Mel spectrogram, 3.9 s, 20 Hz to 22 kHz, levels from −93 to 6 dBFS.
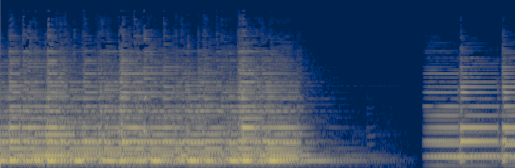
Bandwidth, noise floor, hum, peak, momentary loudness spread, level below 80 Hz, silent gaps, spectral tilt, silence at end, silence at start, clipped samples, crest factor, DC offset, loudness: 10 kHz; -60 dBFS; none; -6 dBFS; 14 LU; -74 dBFS; none; -6.5 dB/octave; 0 s; 0 s; under 0.1%; 18 dB; under 0.1%; -23 LUFS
